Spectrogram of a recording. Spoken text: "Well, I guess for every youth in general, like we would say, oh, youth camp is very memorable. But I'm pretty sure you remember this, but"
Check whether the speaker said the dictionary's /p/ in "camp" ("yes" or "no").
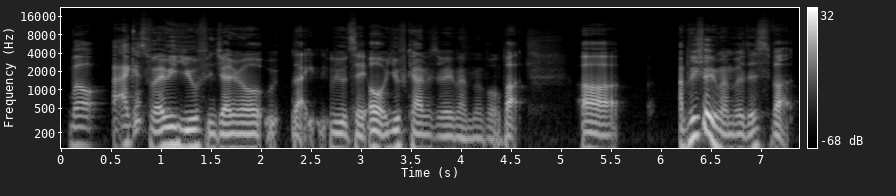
no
